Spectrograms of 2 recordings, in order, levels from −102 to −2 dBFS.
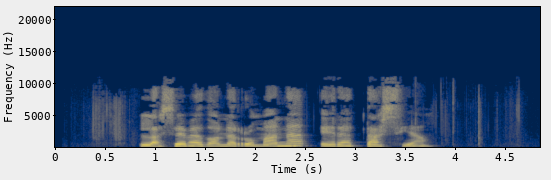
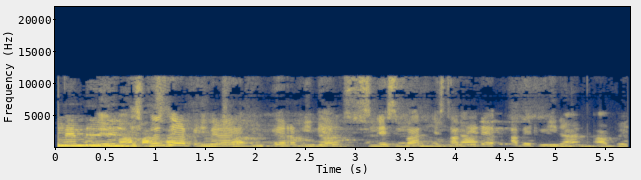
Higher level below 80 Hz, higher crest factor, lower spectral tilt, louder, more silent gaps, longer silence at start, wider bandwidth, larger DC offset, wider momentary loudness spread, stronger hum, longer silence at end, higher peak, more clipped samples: second, -84 dBFS vs -52 dBFS; first, 20 dB vs 14 dB; about the same, -3.5 dB/octave vs -4 dB/octave; second, -28 LUFS vs -15 LUFS; neither; first, 0.85 s vs 0.05 s; about the same, 11.5 kHz vs 11.5 kHz; neither; about the same, 9 LU vs 11 LU; neither; first, 1.1 s vs 0 s; second, -10 dBFS vs 0 dBFS; neither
